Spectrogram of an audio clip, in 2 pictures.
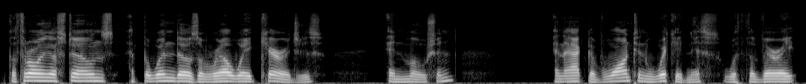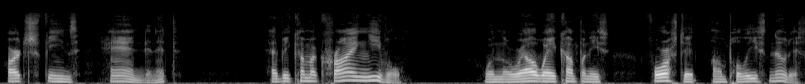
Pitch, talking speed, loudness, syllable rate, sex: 135 Hz, 140 wpm, -18 LUFS, 5.3 syllables/s, male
